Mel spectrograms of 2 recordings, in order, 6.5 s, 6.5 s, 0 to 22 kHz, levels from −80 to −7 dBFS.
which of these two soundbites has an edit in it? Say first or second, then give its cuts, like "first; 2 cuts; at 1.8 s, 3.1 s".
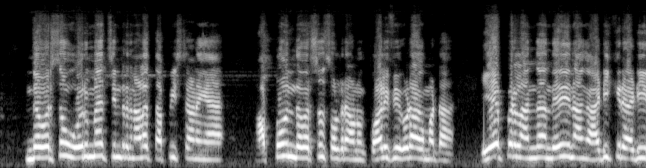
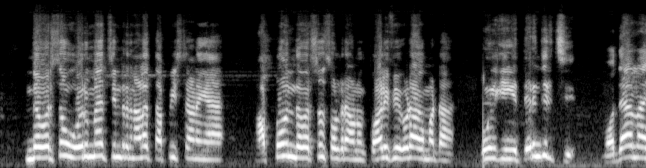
second; 1 cut; at 4.7 s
